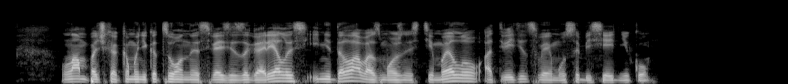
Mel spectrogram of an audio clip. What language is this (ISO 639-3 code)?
rus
